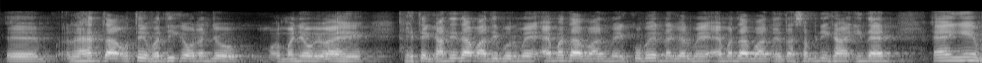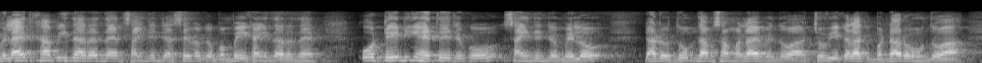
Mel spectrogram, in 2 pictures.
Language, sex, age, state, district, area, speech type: Sindhi, male, 60+, Gujarat, Kutch, urban, spontaneous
